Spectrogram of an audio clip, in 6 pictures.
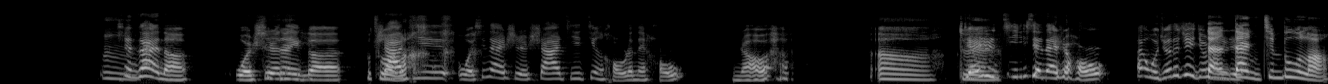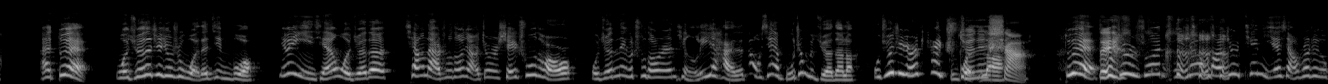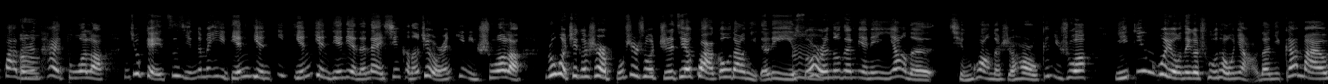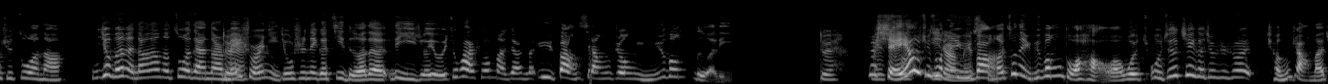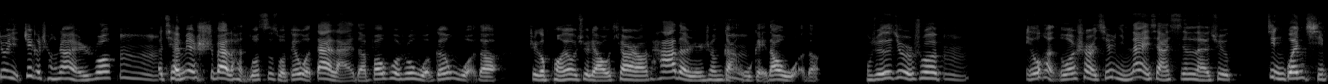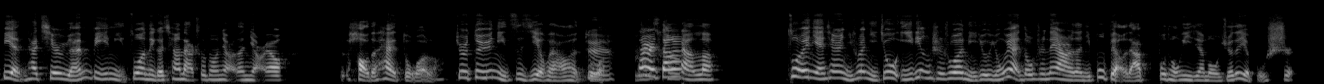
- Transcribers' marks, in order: laughing while speaking: "不做了"; laugh; laughing while speaking: "你知道吧 ？"; laughing while speaking: "对"; laugh; other background noise
- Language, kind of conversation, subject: Chinese, podcast, 怎么在工作场合表达不同意见而不失礼？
